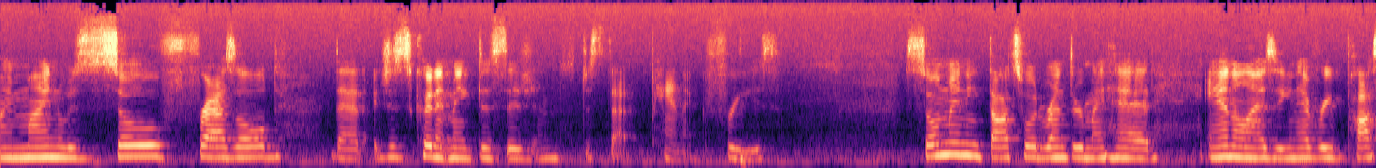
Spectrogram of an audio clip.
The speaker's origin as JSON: {"language": "English", "town": "Bakersfield", "region": "California", "country": "United States", "tie": "born or raised there", "lives_now": "Madera, United States", "said": "I was born and raised in Bakersfield. It's a couple hours south of Fresno, where we are now. Or Madera, where we are now."}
